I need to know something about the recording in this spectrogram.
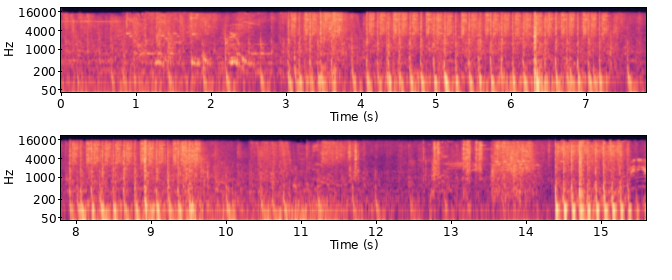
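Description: Guns fire rapid shots.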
